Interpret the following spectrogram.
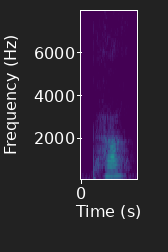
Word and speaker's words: path: So I want your tongue between your teeth, path, and make sure there's a stream of air.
